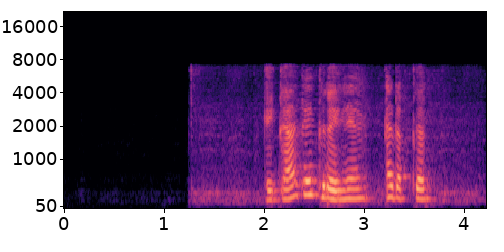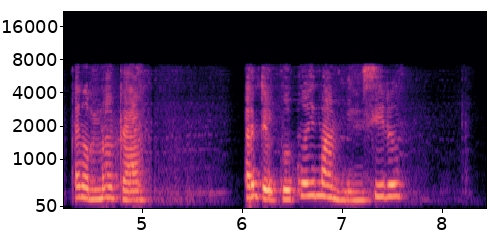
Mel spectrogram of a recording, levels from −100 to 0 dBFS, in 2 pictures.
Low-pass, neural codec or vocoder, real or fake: 7.2 kHz; codec, 44.1 kHz, 1.7 kbps, Pupu-Codec; fake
